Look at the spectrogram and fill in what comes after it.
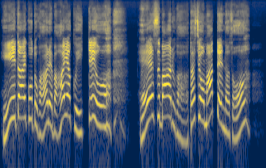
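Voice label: DIALOGUE, Japanese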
